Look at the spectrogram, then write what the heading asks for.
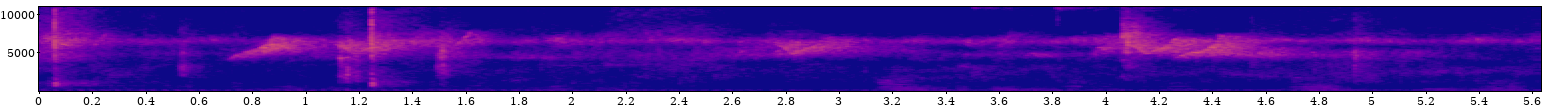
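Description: Near silence with faint, high bird chirps several times, a few short sliding calls over quiet outdoor ambience.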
